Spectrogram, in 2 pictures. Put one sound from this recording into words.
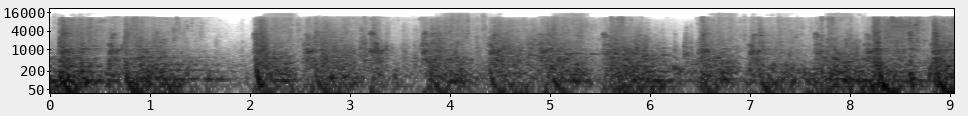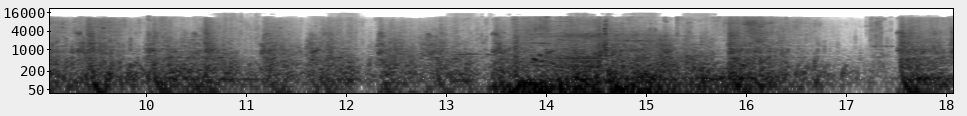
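A pickaxe strikes stone and concrete again and again with sharp thuds.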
